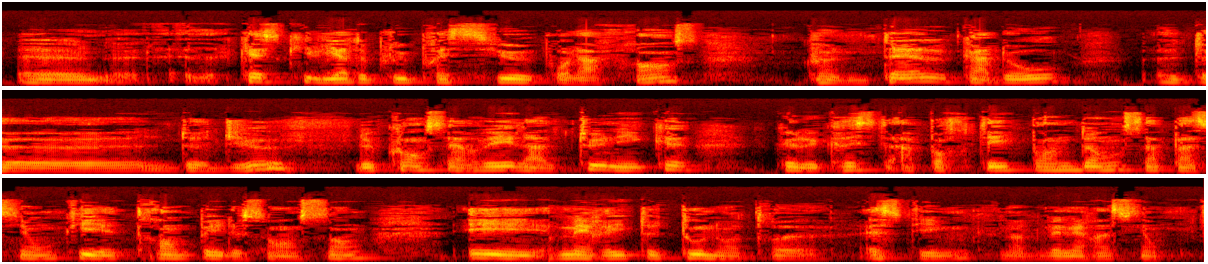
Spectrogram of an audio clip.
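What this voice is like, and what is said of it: German accent speaking French. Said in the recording (French): “avec votre accent, parce que vous êtes le plus français des Allemands.”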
